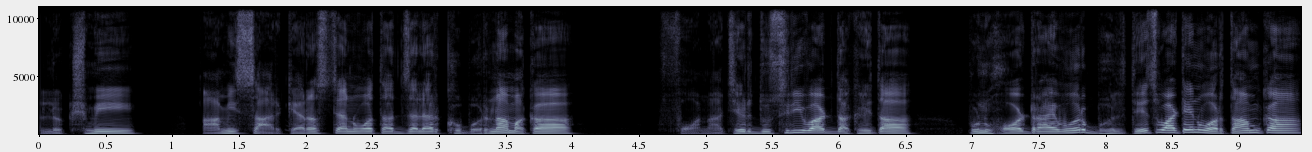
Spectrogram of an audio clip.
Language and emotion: Goan Konkani, fearful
